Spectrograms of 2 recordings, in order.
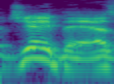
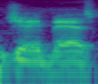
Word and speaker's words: Jabez: says in jabba uh jabez i believe that's how he's supposed to pronounce his name jabez i guess i can depend on where you're from what your accent is but and jay's jabez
